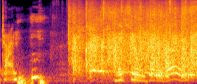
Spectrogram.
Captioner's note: attendees applaud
